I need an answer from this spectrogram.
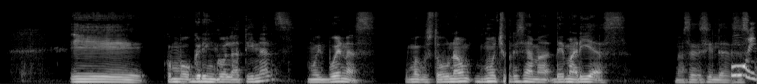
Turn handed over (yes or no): yes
